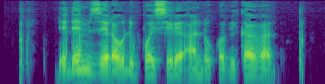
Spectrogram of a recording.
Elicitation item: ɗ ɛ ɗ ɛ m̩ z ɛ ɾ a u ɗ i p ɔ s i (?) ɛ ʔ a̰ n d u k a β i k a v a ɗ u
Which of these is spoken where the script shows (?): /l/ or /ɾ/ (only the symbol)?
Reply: ɾ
